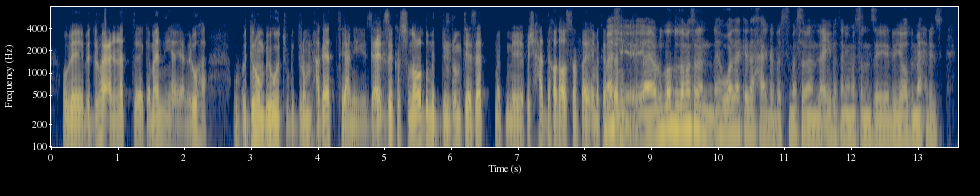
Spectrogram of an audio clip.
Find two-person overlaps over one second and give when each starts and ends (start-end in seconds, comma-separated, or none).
none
